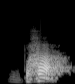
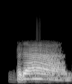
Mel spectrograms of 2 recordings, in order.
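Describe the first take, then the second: First: The R is a dragged sound in the throat. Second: The R is a quick tap of the tongue. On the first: "aquele R arrastado" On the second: "aquele R quebrado"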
